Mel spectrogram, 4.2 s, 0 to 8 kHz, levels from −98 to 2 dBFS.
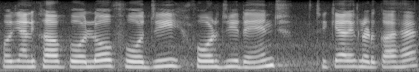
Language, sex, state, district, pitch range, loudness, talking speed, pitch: Hindi, female, Haryana, Charkhi Dadri, 230-250 Hz, -16 LUFS, 200 wpm, 235 Hz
